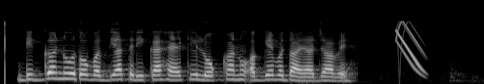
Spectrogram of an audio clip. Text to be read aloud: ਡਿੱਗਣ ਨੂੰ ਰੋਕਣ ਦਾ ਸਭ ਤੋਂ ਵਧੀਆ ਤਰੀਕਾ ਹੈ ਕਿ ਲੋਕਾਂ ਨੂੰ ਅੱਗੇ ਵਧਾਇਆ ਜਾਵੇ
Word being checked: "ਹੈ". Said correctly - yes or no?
yes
